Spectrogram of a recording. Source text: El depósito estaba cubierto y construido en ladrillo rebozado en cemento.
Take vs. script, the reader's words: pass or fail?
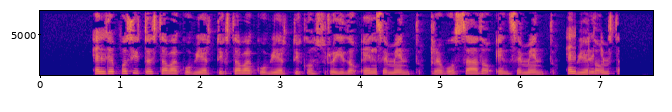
fail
